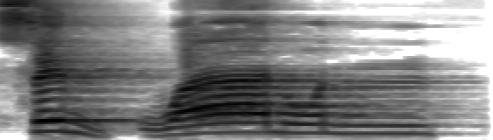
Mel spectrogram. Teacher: نون کو علیحدہ واو کو علیحدہ، نون کو واو پہ مکس نہیں کریں گے، ادغام نہیں کریں گے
